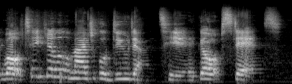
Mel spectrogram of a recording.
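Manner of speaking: loud, dismissive mock-British order; hammed-up, scornful British accent, loud; rough British accent. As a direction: imitate a British woman sending someone away. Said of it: "She had a really rough accent".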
